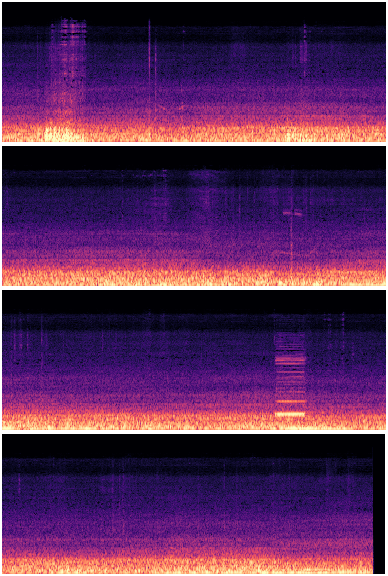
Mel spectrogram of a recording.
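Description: Steady road and engine noise heard from inside a moving car's cabin, with a knock about a second in and a short horn toot about two-thirds of the way through.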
